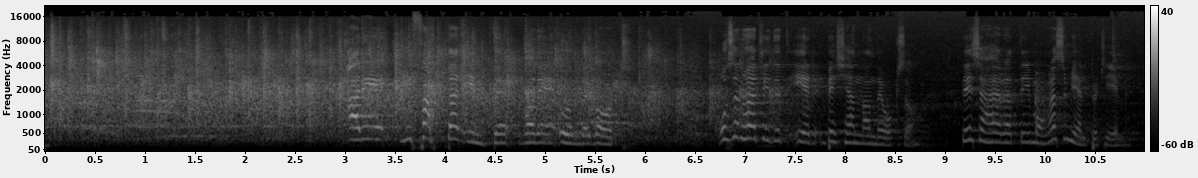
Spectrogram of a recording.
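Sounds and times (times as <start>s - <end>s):
crowd clapping: 0.0s - 7.6s
speech: 3.0s - 5.9s, 6.7s - 10.9s.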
